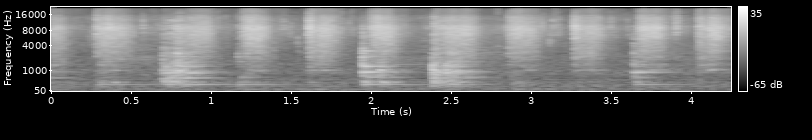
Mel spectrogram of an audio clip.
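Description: Vermicelli roasting in ghee over a medium flame, stirred with a spoon in rhythmic scraping strokes roughly every half second over a light sizzle, close by with no talk.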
